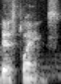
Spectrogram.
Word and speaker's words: Des Plaines: They were looking for the young lady in Chicago, and they found her in a city called Des Plaines.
